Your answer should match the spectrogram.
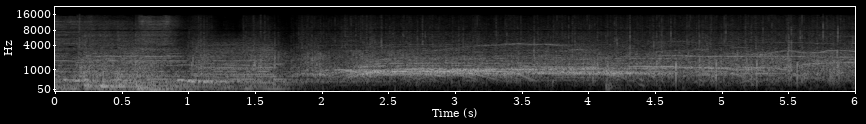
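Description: Live rock band with electric guitar playing the final bars of a song and stopping about two seconds in, followed by the audience cheering and applauding.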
